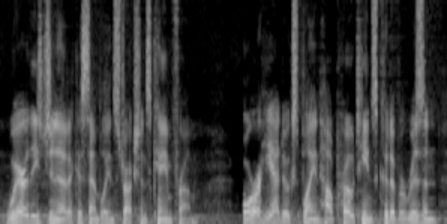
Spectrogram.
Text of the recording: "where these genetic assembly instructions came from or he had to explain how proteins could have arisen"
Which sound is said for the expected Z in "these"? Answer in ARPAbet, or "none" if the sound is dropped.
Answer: Z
